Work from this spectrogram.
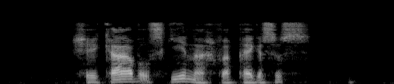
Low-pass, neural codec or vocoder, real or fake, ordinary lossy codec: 7.2 kHz; none; real; MP3, 32 kbps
